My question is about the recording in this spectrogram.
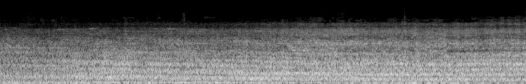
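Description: Steady, loud engine noise of a four-plane formation passing overhead: two EA-18G Growler jets flying with two Vought F4U Corsair propeller fighters, whose radial piston engines are Pratt & Whitney R-2800s.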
